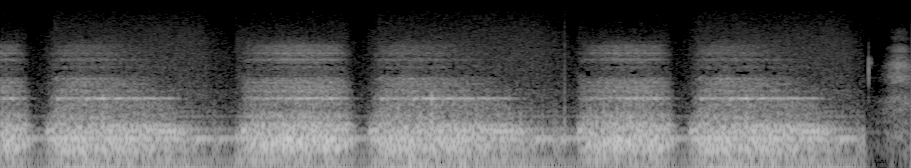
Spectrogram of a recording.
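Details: Teaching recording of amphoric breath sounds, as from a lung cavity communicating with a bronchus: loud, hollow breath sounds with a ringing, metallic tone and short pauses between inspiration and expiration.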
